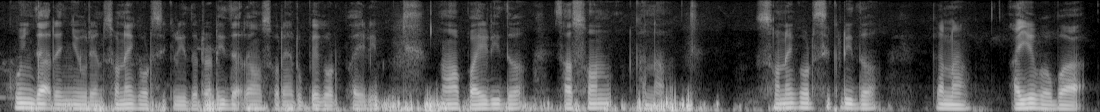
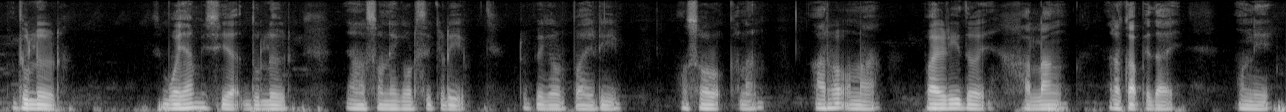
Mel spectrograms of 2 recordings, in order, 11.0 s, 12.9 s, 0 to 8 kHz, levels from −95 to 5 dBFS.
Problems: none marked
